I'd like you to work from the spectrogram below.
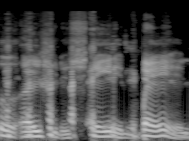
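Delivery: soft, mopey, sad hound-dog voice. Showing the others how it sounds, a droopy dog impression. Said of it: "putting on my droopy dog impression".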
